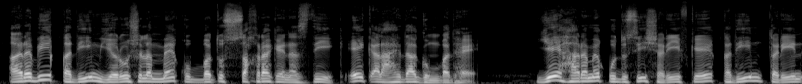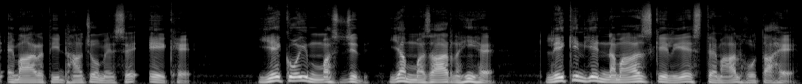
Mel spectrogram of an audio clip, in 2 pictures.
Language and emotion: Urdu, neutral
